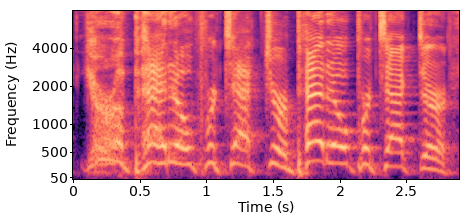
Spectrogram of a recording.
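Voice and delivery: high mocking heckler shout; retold yell. Factory worker heckles the president from the floor, high shouted jeer. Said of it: "yells up to him".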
